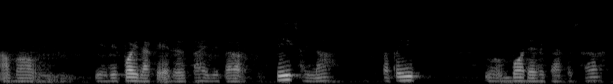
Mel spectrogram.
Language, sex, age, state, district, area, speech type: Nepali, female, 60+, West Bengal, Kalimpong, rural, spontaneous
